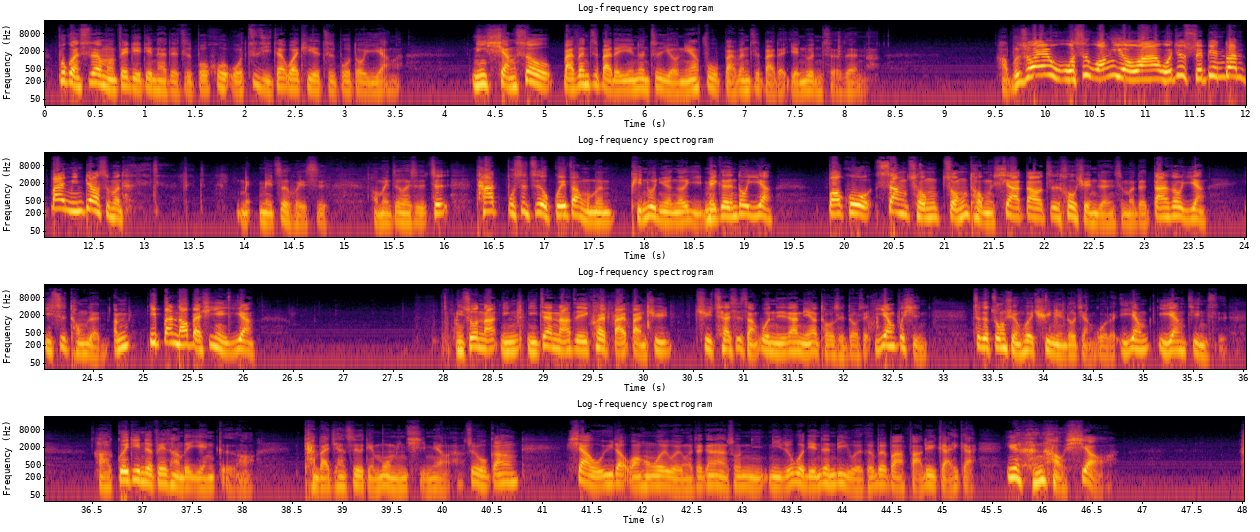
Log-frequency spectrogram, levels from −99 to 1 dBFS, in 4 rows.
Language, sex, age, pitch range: Chinese, male, 60-79, 90-150 Hz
